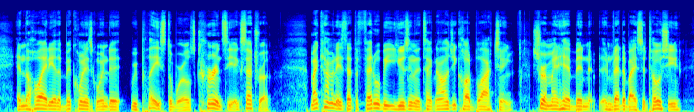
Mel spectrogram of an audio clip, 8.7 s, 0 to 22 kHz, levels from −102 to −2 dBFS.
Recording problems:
none

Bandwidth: 14.5 kHz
